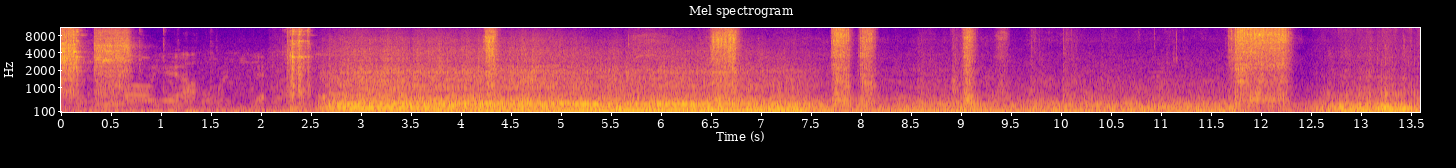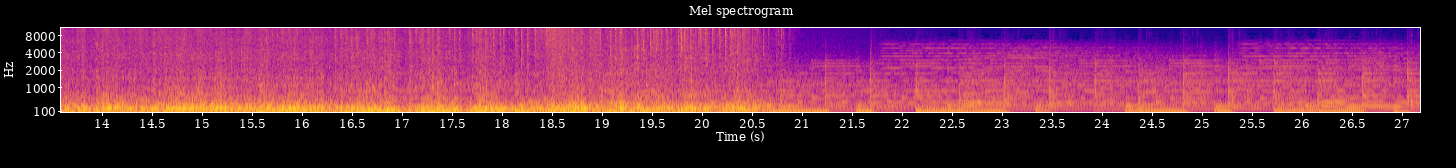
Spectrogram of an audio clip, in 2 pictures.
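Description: Late model race cars of the MARS Series rolling out for a heat at the Broadway Bullring, loud engines droning and revving close by with bursts of acceleration, then fading to a lower idle near the end.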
